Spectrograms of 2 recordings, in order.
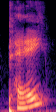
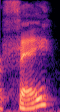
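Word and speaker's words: פ: separately as the letter fey it is without a dog ace like it like it is here it lack or it's pronounced like the ph in alphabet it is transliterated using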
